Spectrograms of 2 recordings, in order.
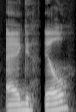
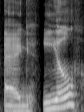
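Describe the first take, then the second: First: It starts like egg and ends with ill. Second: It starts like egg and ends with eel. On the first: "one character pronounced his name Egg-il" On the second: "another pronounced his name Egg-eel, like uh, the fish"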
